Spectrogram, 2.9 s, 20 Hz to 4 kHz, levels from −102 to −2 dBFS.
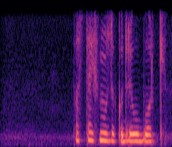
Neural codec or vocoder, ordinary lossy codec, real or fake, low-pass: codec, 16 kHz in and 24 kHz out, 1 kbps, XY-Tokenizer; none; fake; 3.6 kHz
